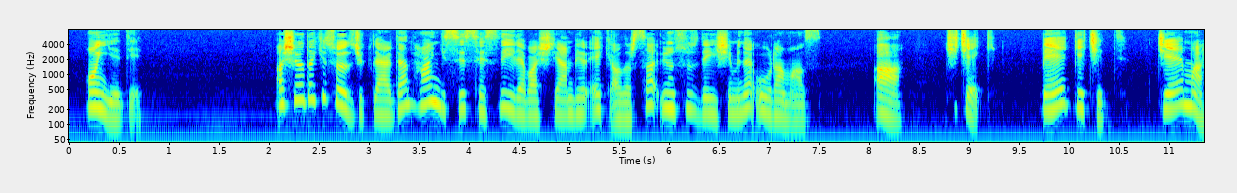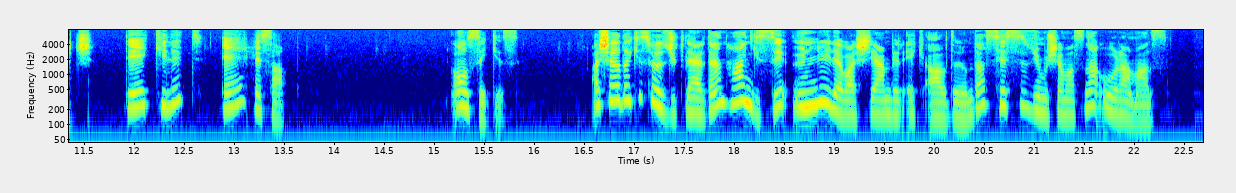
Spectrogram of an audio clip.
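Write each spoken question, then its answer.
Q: Aşağıdaki sözcüklerden hangisi sesli ile başlayan bir ek alırsa ünsüz değişimine uğramaz?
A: C: Maç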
